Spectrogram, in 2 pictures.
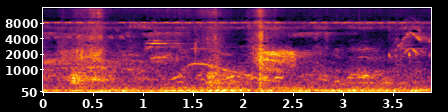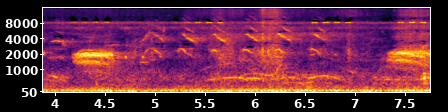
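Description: Several birds calling, faint: three louder calls about two, four and seven seconds in, with short arched calls and quick downward chirps between them.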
